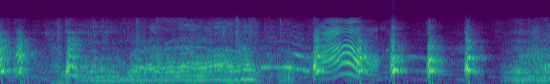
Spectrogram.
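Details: Pet dog growling during a play chase with another dog as more dogs join in; long wavering moans, a swooping yodel-like cry, then several short sharp barks spaced about half a second apart.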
